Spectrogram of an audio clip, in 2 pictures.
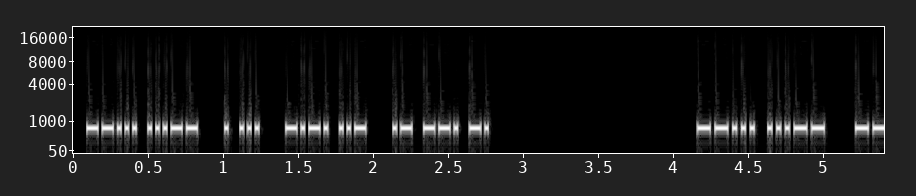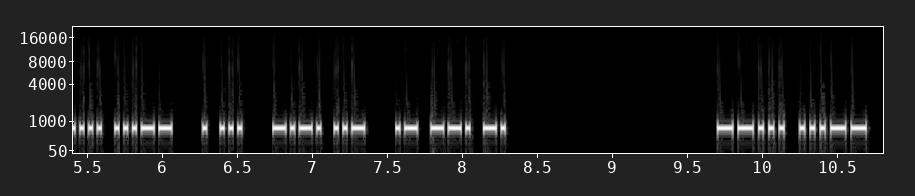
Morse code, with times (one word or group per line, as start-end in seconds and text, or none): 0.1-0.8 73
1.0-1.2 ES
1.4-1.9 CU
2.1-2.8 AGN
4.2-5.0 73
5.2-6.1 73
6.3-6.5 ES
6.7-7.3 CU
7.6-8.3 AGN
9.7-10.7 73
